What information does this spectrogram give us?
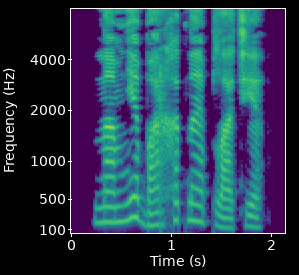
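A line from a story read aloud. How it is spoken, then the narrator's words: Tired but patient. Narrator (Russian): усталым, но терпеливым тоном ответила Тельма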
